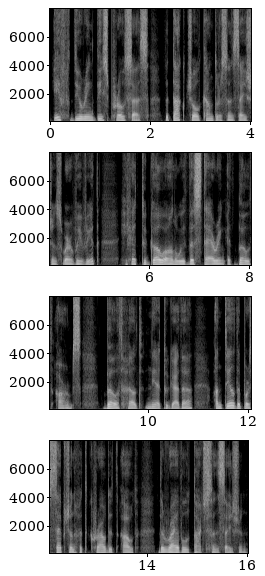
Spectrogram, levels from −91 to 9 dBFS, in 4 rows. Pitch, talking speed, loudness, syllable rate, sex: 120 Hz, 130 wpm, -22 LUFS, 3.9 syllables/s, male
